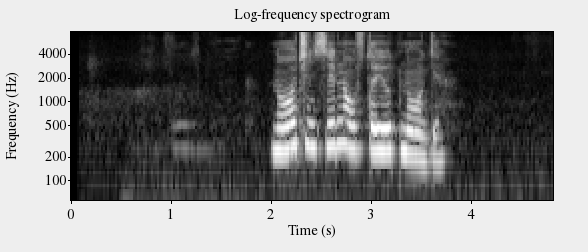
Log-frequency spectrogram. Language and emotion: Russian, neutral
